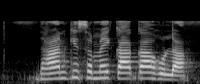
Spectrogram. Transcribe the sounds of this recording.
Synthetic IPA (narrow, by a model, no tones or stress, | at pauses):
d̪ʱjaːnkesɐməjkaːkaɦoːlaː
